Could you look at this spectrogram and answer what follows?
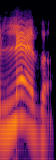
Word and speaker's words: lève: Tu te lèves vers 10 heures samedi. Te lèves vers 10 heures samedi. Tu te lèves vers 10 heures samedi. Tu te lèves. You don't need accent, right? Tu te lèves.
